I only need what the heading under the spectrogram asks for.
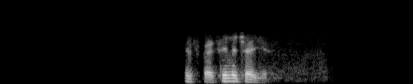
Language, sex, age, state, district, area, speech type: Urdu, male, 30-45, Delhi, North East Delhi, urban, conversation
